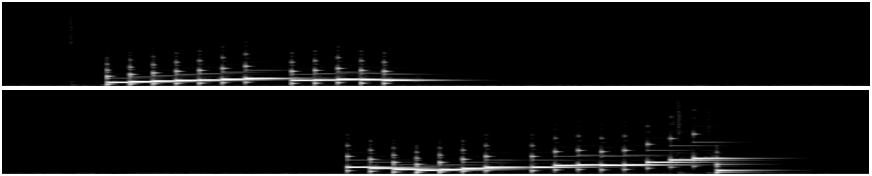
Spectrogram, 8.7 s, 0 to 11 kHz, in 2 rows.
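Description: Two short bursts of bright, bell-like Fruity DX10 harmonics preset tones run up and down in quick melodic phrases, separated by a pause of near silence over a faint hum.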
